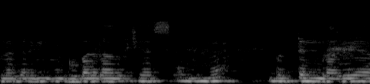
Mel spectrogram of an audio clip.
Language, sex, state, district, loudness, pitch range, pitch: Rajasthani, male, Rajasthan, Nagaur, -38 LUFS, 135-150 Hz, 145 Hz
